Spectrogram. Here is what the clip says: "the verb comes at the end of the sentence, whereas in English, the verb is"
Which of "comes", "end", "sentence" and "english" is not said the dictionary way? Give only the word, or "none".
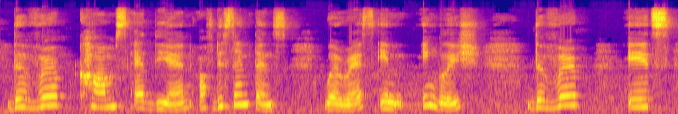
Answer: comes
